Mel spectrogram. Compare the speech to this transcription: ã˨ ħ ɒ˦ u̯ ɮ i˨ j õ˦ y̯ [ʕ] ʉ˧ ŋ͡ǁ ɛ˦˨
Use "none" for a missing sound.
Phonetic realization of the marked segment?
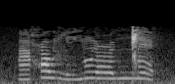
ʕ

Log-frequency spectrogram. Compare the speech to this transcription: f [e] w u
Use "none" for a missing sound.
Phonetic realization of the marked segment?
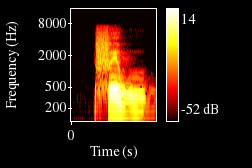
ɛ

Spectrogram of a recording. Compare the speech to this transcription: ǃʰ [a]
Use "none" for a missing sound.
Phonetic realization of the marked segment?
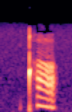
a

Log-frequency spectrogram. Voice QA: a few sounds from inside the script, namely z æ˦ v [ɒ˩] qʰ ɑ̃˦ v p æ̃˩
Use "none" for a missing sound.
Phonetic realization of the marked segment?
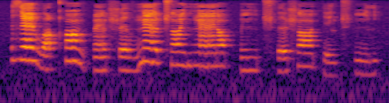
ɒ˩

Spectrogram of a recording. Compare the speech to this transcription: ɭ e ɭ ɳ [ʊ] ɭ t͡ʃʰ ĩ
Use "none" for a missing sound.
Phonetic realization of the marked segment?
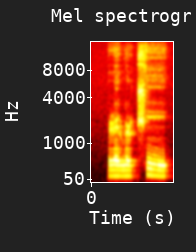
ʊ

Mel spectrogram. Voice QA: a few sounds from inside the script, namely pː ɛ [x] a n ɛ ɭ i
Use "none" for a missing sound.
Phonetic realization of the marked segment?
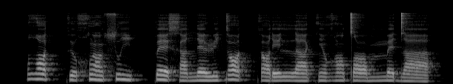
x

